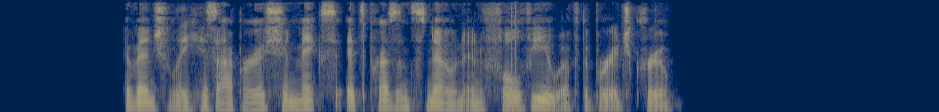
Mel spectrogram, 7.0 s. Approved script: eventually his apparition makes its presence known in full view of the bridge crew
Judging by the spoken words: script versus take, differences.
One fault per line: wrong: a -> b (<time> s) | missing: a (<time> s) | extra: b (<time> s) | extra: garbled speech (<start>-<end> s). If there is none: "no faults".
no faults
